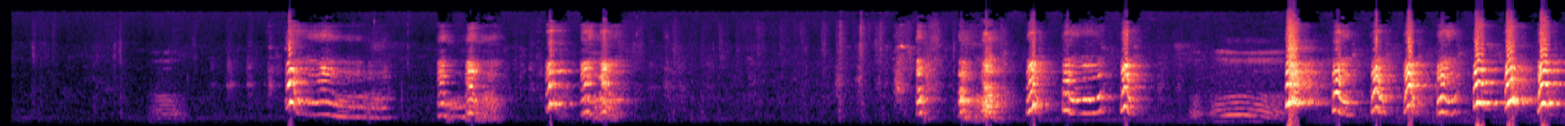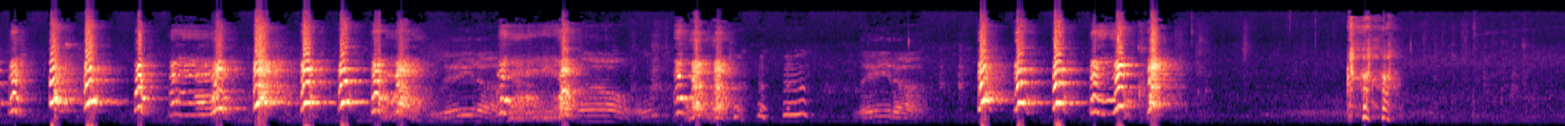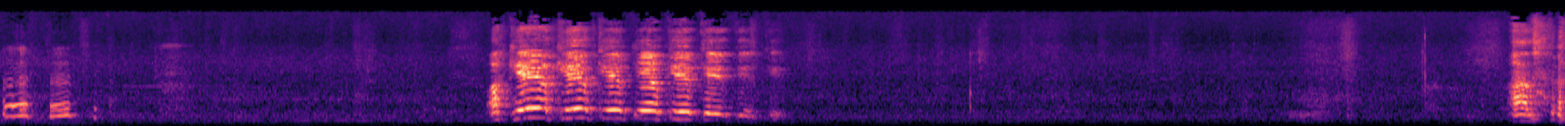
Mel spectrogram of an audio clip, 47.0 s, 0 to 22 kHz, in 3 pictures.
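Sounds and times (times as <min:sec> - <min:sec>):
dog whining: 0:02.7 - 0:06.4, 0:08.9 - 0:12.1, 0:13.1 - 0:20.0, 0:20.6 - 0:23.8, 0:25.5 - 0:27.5
dog barking: 0:04.4 - 0:06.4, 0:09.2 - 0:11.6, 0:12.8 - 0:20.0, 0:20.6 - 0:21.5, 0:22.4 - 0:23.2, 0:25.4 - 0:27.6.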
